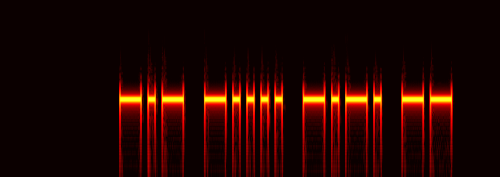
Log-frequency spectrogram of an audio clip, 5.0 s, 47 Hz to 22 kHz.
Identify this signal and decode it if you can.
Morse code, heard as a keyed tone, about 17 wpm, 700 Hz. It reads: K6CM
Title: USA Call Signs - 4 Characters - 4x Character Spacing - 17wpm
